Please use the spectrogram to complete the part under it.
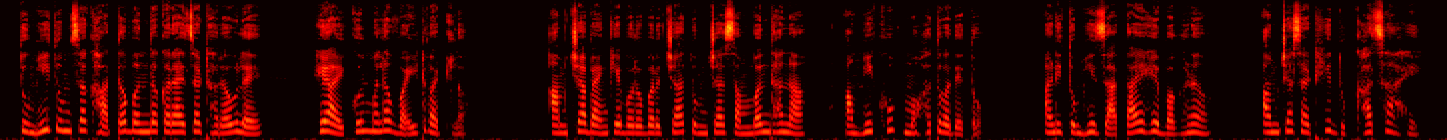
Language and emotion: Marathi, sad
